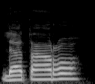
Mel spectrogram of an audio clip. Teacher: رو کو موٹا پڑھنا ہے کیونکہ رو کے اوپر زبر ہے، جب بھی زبر یا پیش ہوگا تو موٹا پڑھیں گے.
